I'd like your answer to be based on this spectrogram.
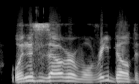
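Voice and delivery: mock crowd scream, high and loud. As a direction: yell it like a panicked villager. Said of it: "they scream".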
